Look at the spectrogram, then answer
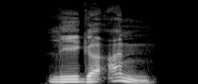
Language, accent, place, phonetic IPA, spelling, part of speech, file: German, Germany, Berlin, [ˌleːɡə ˈan], lege an, verb, De-lege an.ogg
- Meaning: inflection of anlegen: 1. first-person singular present 2. first/third-person singular subjunctive I 3. singular imperative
